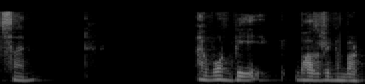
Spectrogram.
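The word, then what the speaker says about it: 三: and purely symbolic manner this is Sun s-a-n the tone is high flat Sun I won't be bothering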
